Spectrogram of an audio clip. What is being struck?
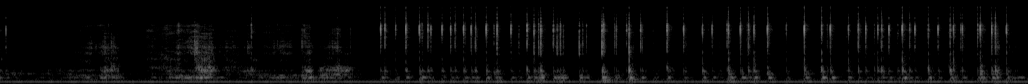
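Plastic bottle cap.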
